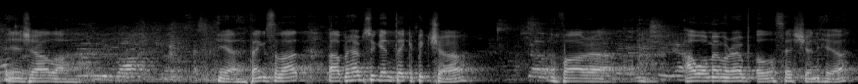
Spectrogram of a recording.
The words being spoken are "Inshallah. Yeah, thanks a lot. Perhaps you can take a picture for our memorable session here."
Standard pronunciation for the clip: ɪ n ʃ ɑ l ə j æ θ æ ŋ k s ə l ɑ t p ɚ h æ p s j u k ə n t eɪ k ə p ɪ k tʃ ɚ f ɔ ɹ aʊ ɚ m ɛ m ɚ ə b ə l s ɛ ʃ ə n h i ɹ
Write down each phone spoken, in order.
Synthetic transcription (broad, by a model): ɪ n ʃ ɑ l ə j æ t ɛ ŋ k s ə l ɑ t p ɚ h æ p s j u k ə n t eɪ k ə p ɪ k tʃ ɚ f ɔ ɹ aʊ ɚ m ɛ m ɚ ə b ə l s ɛ ʃ ə n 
